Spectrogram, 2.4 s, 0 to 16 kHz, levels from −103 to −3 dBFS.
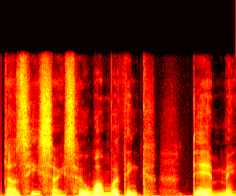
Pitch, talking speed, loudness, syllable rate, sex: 115 Hz, 205 wpm, -17 LUFS, 5.1 syllables/s, male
